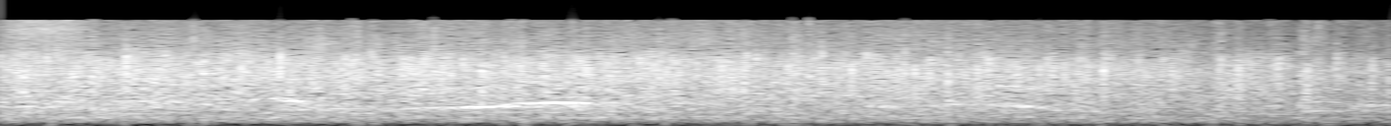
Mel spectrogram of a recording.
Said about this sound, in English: And would you clap your hands and worship the one that poured His Spirit into you?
